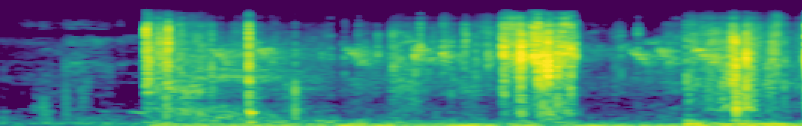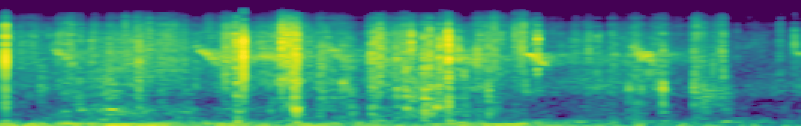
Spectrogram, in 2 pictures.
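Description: Clear plastic protective wrapping being pulled and torn off a new mountain bike's frame and fork, crinkling and crackling with many sharp little snaps. It starts suddenly about a second in.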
